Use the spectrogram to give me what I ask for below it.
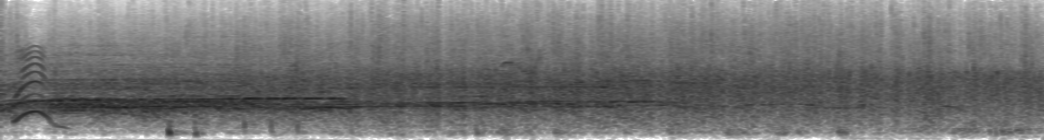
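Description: An audience applauds and cheers in a dense, sustained wash of clapping. A swooping whoop rises above it at the start, and the applause stays loud throughout.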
